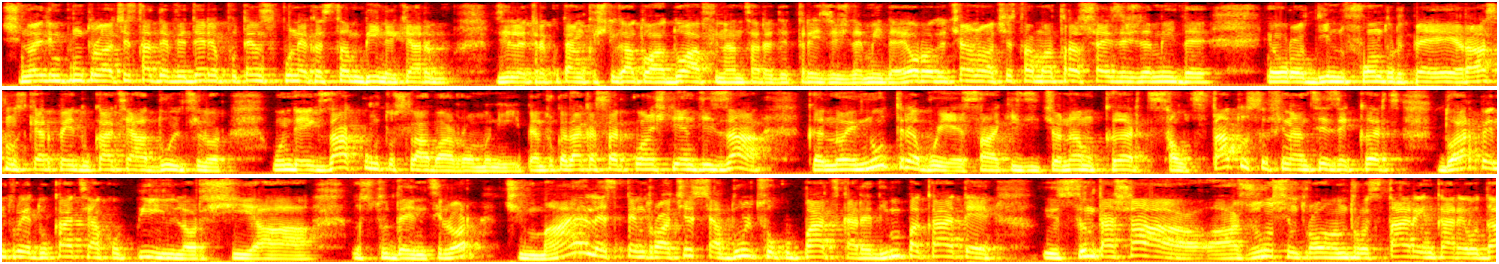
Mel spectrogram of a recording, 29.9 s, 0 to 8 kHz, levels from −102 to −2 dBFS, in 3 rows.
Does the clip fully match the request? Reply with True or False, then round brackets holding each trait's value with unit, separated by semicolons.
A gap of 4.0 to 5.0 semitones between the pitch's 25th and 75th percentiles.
False (3.5 semitones)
